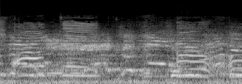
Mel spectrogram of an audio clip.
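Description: A child's singing voice with music, held notes sliding from one to the next.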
